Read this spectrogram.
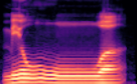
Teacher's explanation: মিম ওয়াও জের মিউ, ওয়াও জবর ওয়া, মিউ ওয়া। এখানে নুন সাকিনের পরে ওয়াও ইদগাম গুন্না, নুন সাকিনকে বাদ দিয়ে ওয়াওকে যুক্ত করতে হবে।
